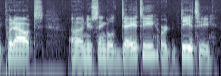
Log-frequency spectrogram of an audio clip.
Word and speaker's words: Deity: And then just the other day, first Friday of November, we put out a new single, Deity. That's how you pronounce it. I got corrected previously.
